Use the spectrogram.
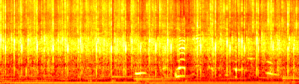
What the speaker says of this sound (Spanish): Pues aplauso para Luis.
